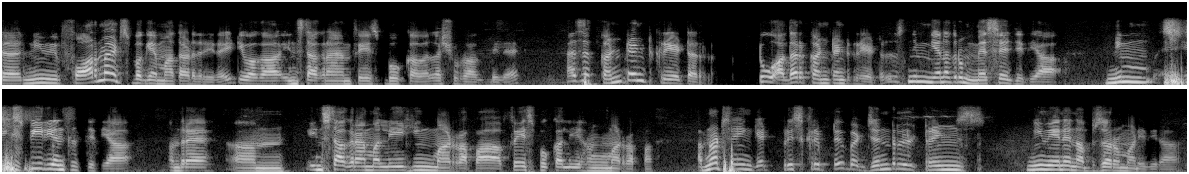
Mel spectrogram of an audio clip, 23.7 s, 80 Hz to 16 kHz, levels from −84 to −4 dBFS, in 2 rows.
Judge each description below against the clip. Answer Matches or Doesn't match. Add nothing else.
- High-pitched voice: Doesn't match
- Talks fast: Matches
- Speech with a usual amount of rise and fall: Doesn't match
